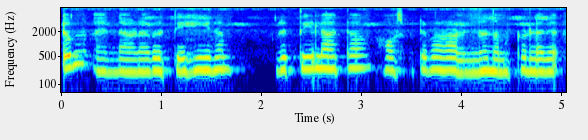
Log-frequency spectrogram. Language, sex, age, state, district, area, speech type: Malayalam, female, 30-45, Kerala, Palakkad, rural, spontaneous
